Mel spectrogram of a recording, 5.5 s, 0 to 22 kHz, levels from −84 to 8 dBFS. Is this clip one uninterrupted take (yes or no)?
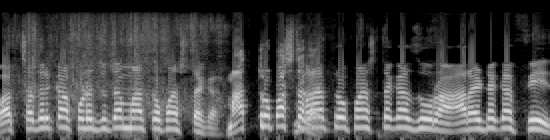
yes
